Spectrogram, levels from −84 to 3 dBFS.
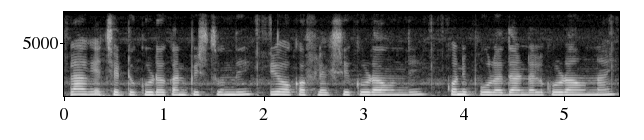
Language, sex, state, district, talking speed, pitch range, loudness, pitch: Telugu, female, Telangana, Mahabubabad, 130 wpm, 220-235 Hz, -15 LUFS, 225 Hz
